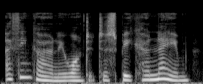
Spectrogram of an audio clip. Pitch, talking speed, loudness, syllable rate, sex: 210 Hz, 265 wpm, -15 LUFS, 6.0 syllables/s, female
